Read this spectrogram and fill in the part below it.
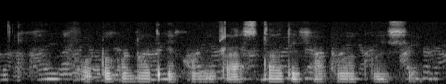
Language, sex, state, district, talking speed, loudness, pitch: Assamese, male, Assam, Sonitpur, 95 wpm, -22 LUFS, 135 Hz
